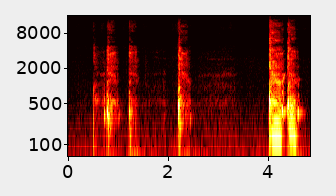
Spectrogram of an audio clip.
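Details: Child's sudden coughing fit of about six harsh, forceful bursts with a hoarse, honking edge on the last two: barking cough.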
